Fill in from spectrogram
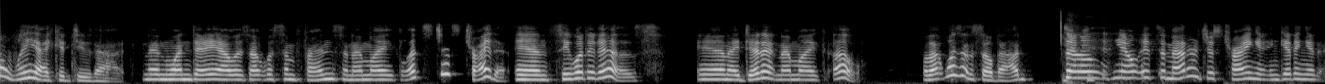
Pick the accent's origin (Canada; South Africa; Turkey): Canada; British Columbia; also born or lived in Sacramento area, United States; now in United States; I'm born and raised in Canada, so in BC.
